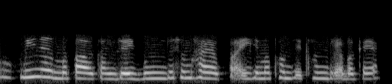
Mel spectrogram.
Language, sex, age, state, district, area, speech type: Manipuri, female, 30-45, Manipur, Senapati, rural, conversation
